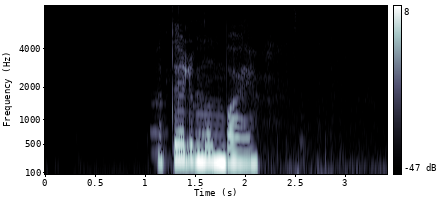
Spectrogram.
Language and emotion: Russian, neutral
